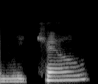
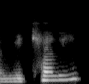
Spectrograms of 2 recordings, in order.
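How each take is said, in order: First: The middle sound is k, no final vowel. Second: The middle sound is k, with a final vowel. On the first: "the C H being pronounced as K" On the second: "the E at the end being pronounced too"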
